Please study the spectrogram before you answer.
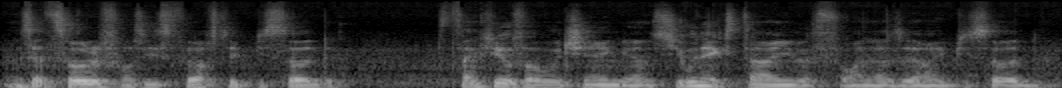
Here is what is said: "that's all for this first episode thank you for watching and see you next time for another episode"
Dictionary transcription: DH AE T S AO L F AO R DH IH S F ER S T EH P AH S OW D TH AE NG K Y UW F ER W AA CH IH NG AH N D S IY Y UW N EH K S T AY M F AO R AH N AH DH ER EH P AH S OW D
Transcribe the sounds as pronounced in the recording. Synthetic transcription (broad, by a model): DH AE T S AO L F AO R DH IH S F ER S T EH P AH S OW D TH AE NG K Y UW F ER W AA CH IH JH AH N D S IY Y UW N EH K S T AY M F AO R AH N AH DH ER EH P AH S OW D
